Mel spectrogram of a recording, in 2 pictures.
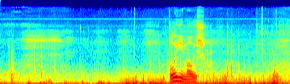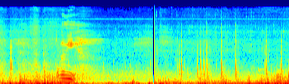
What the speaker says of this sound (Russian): попался ветер серьезный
